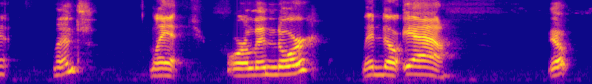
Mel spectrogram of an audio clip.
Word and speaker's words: Lindor: Lindstrom how you say it lint ly or Lindor Lindor yeah yep L I kept buying these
